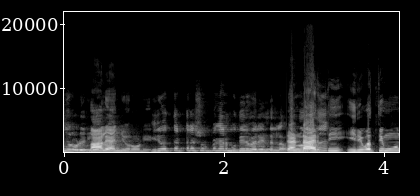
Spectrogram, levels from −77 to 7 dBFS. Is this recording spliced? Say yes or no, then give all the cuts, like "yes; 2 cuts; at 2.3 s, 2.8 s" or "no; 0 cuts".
yes; 1 cut; at 2.8 s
